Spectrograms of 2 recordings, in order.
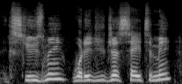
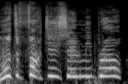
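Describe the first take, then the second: First: Firm but calm. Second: High, loud furious yell; aggressive yell. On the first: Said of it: "you can still keep a tone". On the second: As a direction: explode at them, high and loud. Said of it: "you don't have to be". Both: Shown as a demonstration.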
